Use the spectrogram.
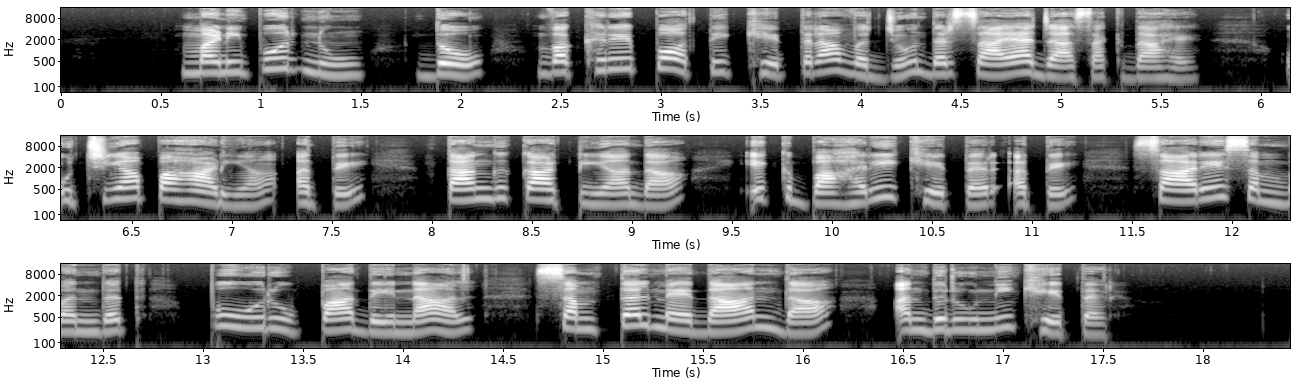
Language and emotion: Punjabi, neutral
